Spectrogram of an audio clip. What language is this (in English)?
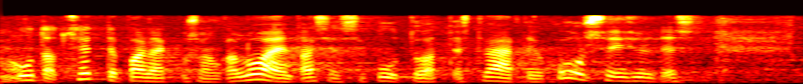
Estonian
